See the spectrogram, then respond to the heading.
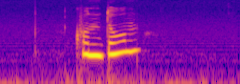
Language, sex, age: Norwegian, female, 54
